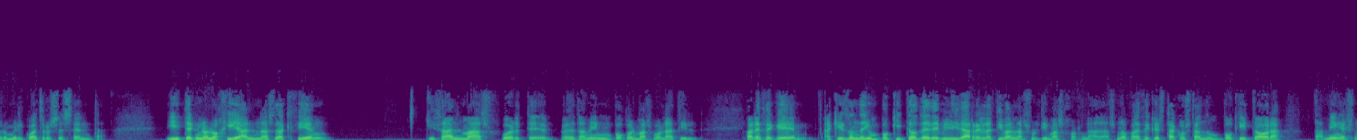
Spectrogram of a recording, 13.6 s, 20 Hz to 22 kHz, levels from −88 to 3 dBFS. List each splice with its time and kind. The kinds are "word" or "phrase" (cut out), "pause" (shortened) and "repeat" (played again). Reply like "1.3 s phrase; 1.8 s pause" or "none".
7.4 s word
